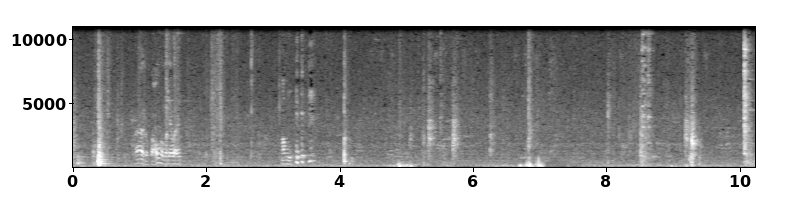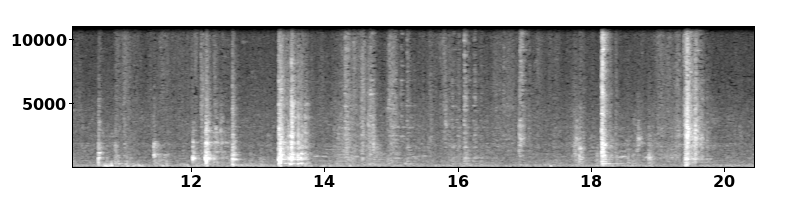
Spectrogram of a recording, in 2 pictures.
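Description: Metal parts clank and knock as a man handles them.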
